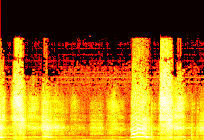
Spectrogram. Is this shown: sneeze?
yes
